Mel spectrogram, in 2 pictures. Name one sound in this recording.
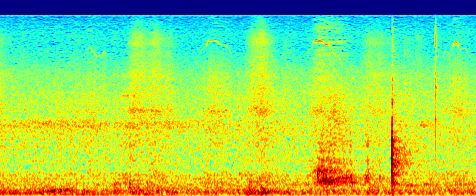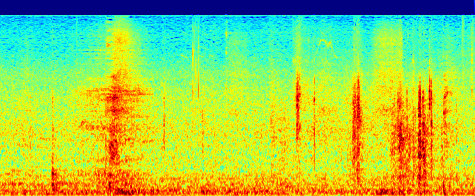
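Small objects knock and clink on a table.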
